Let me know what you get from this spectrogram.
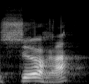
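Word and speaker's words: Seurat: and a package called Zura you have to pronounce it French because it's named for the French painter named Sura and you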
